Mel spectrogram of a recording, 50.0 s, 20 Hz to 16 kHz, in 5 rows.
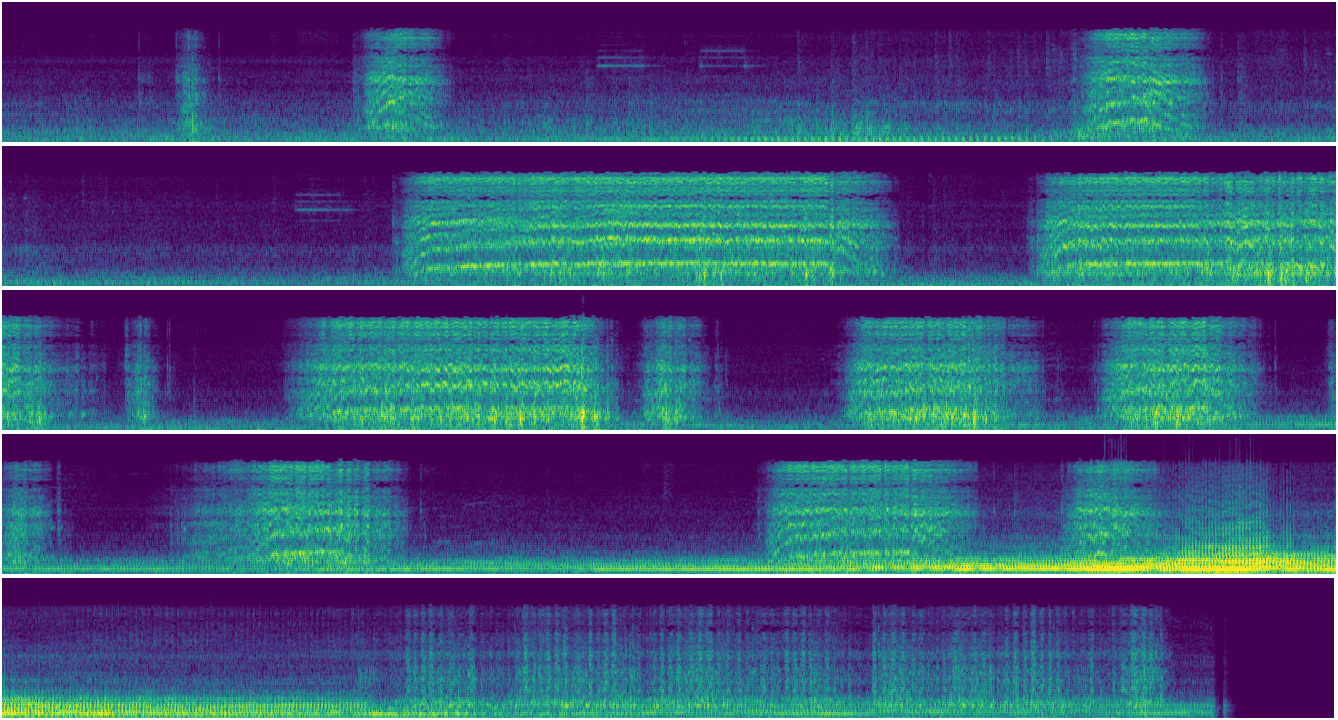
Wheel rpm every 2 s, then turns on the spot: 0, 10, 0, 0, 30, 0, 40, 160, 50, 130, 40, 90, 70, 50, 50, 10, 50, 0, 80, 10, 0, 10, 20, 20, 10.
42-50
